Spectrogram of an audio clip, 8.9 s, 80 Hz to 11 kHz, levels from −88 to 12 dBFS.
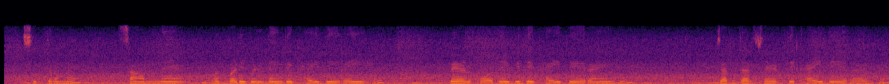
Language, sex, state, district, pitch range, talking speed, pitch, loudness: Hindi, female, Goa, North and South Goa, 200-210 Hz, 170 wpm, 205 Hz, -24 LUFS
